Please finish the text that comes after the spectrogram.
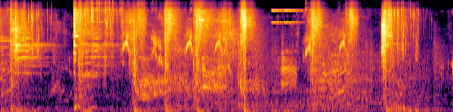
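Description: Spell combat in the video game Hogwarts Legacy: repeated bursts of magical whooshes, crashes and impacts at an uneven pace, with character voices calling out between the blasts.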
